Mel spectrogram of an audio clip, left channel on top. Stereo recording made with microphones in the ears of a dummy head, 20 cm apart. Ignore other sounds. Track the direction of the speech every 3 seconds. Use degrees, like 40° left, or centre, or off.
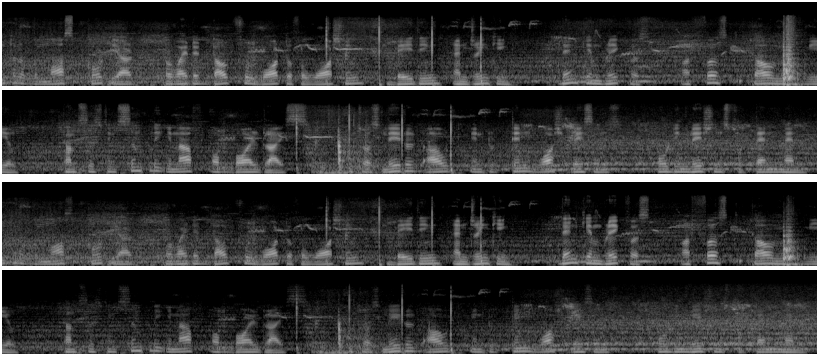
50° left, centre, 10° left, 60° left, 60° left, 60° left.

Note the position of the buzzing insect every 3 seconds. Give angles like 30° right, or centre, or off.
10° left, 30° left, 40° left, 40° left, 20° left, 10° right.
